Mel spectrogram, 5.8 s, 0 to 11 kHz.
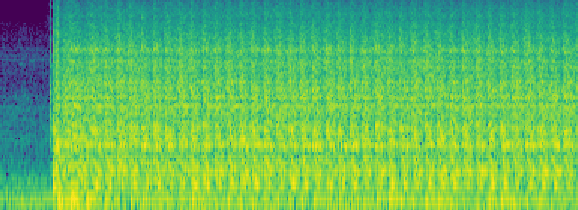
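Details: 1999 Ford F250 Super Duty 7.3 Powerstroke diesel, abandoned over 6 years: starter spins the engine with an even quick chug about four times a second while building injection control pressure (about 3200 psi), but it never catches.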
